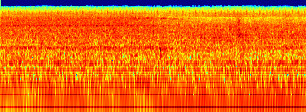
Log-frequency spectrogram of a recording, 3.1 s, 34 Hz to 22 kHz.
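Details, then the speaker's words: 2003 Saab 9-5 Aero that sat two years, just started after oil pan redone and refilled with oil, warming up: steady smooth idle hum, no knocks or ticks; sounds healthy, expected to smoke. "I have everything buttoned up, oil in the engine, and I'm gonna fire it up, see what it sounds like. Sounds really good."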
